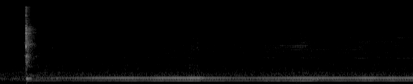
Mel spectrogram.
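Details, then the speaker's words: Vintage Swan 350 transceiver with recapped power supply, lid off: click at switch-on, then steady low hum with higher hum above, same as originally; owner suspects rear wiring/Jones plug, unconfirmed. "that sounds like it did originally I don't like that and it has something to do with this wiring going on back here"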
